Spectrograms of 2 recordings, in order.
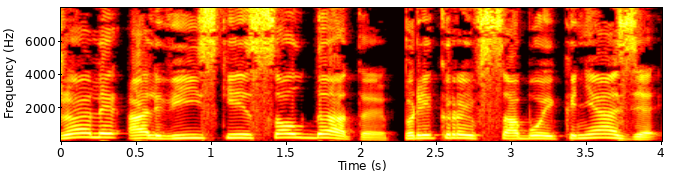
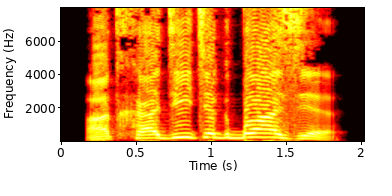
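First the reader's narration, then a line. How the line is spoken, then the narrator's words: Shouted. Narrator (Russian): прокричал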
